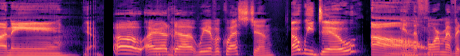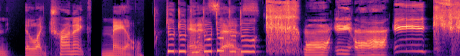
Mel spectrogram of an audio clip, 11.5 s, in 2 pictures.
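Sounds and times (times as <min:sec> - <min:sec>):
speech: 0:00.0 - 0:11.4
voice imitating a dial-up modem connecting: 0:05.0 - 0:05.5, 0:08.3 - 0:11.4.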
